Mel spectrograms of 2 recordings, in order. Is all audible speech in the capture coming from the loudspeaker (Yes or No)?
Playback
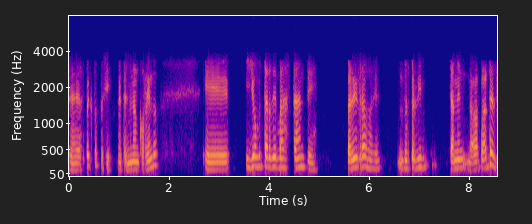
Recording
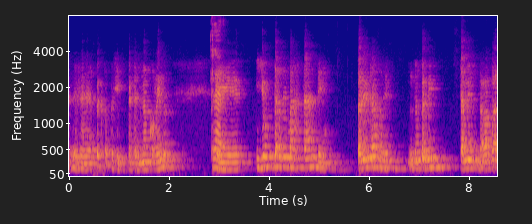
No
